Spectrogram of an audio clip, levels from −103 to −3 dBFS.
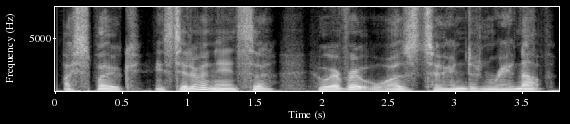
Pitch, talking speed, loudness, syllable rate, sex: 115 Hz, 205 wpm, -19 LUFS, 5.6 syllables/s, male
